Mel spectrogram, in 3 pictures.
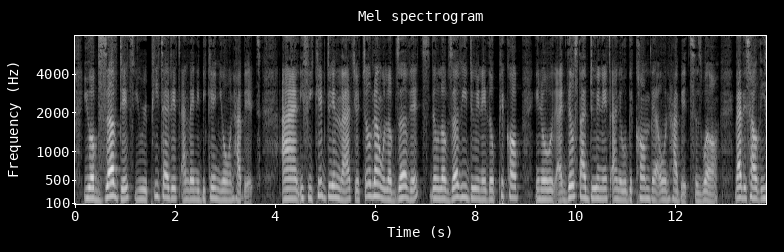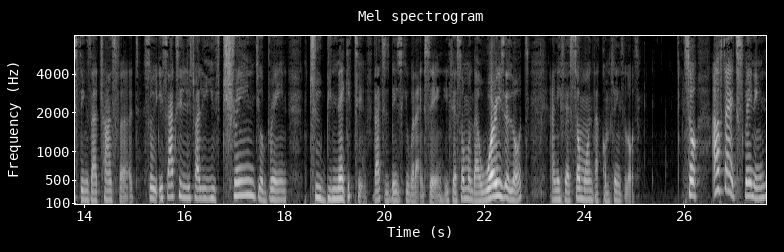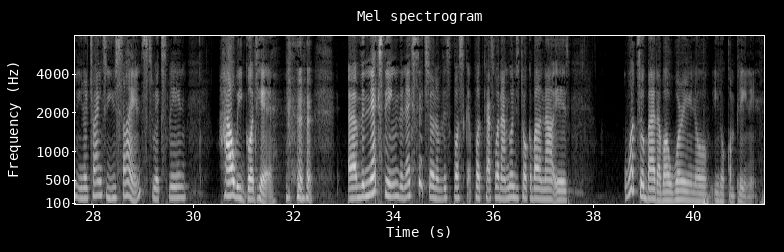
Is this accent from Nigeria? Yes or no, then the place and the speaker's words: yes; Nigeria; moved away; also born or lived in London; I grew up in Nigeria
